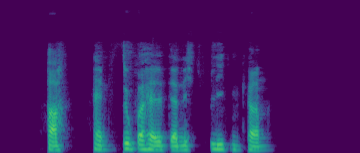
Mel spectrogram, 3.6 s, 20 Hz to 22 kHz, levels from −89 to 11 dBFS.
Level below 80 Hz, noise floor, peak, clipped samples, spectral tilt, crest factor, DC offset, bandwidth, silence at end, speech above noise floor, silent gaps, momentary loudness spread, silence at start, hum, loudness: -62 dBFS; under -90 dBFS; -2 dBFS; under 0.1%; -8.5 dB/octave; 20 dB; under 0.1%; 7.2 kHz; 0.95 s; over 69 dB; 0.79-0.87 s; 9 LU; 0.5 s; 50 Hz at -50 dBFS; -22 LUFS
